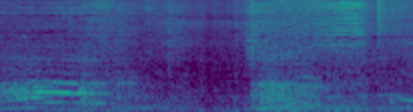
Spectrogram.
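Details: A male Labrador Retriever, apparently moaning while wanting a biscuit, gives two drawn-out, moaning whines with a short pause between them.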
